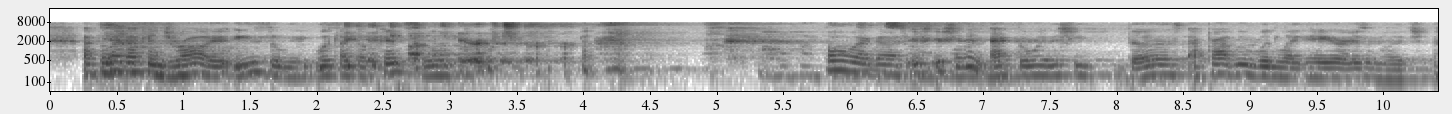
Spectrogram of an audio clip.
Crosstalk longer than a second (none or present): present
